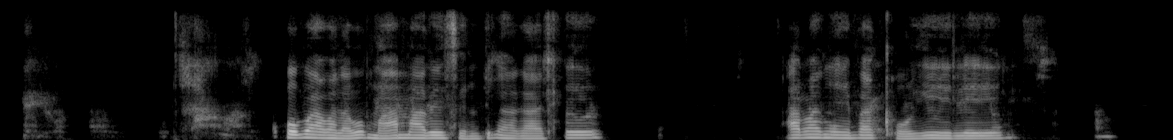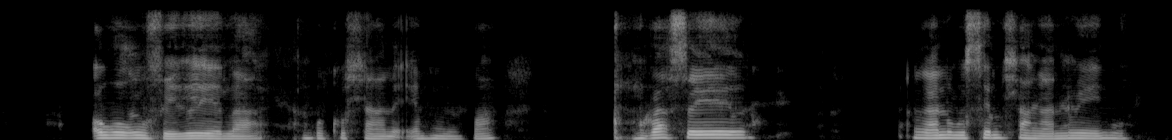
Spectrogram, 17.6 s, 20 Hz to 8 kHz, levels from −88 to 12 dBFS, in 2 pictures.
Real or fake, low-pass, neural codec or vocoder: fake; 7.2 kHz; codec, 16 kHz, 4 kbps, FunCodec, trained on Chinese and English, 50 frames a second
